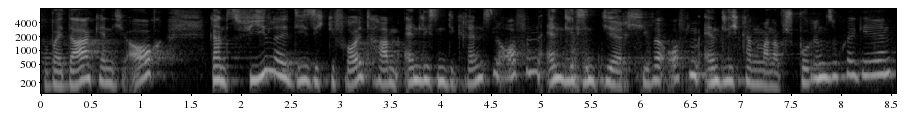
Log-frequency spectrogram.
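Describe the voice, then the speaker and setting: A woman's voice: medium pitch, mellow. A woman from western Ukraine, a native Ukrainian speaker with a Ukrainian accent, speaking from personal experience as a panel guest. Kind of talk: panel discussion, personal recollection.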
